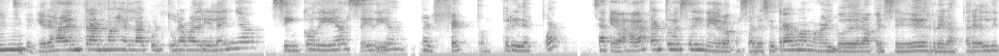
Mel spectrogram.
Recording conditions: video call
